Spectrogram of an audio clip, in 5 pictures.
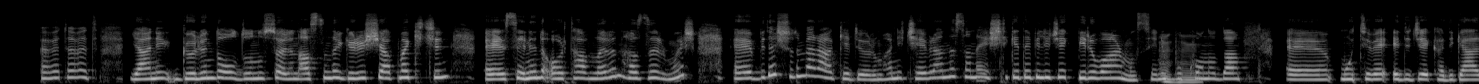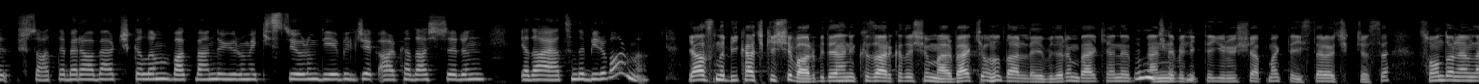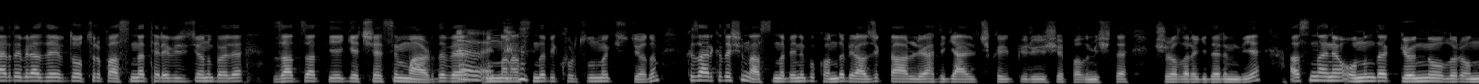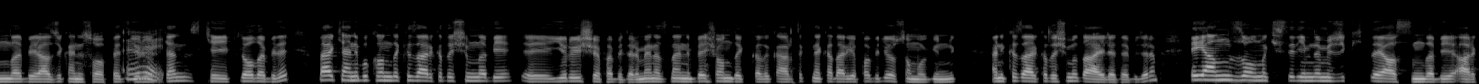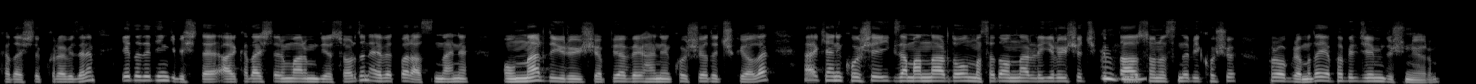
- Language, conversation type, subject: Turkish, advice, Kısa yürüyüşleri günlük rutinime nasıl kolayca ve düzenli olarak dahil edebilirim?
- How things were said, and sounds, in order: sniff; giggle; chuckle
